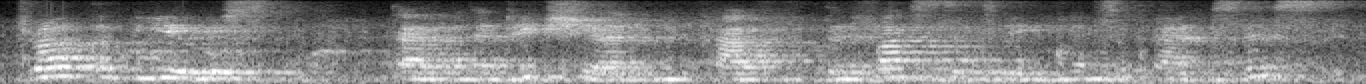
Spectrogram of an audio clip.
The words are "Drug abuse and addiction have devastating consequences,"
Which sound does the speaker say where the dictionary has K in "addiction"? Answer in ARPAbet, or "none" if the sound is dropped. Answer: K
